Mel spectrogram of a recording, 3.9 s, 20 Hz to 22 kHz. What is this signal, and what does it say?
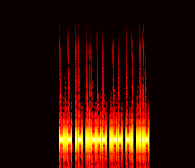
Morse code, heard as a keyed tone, about 46 wpm, 700 Hz. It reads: KA2WNV
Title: USA Call Signs - 6 Characters - 2x Character Spacing - 45wpm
